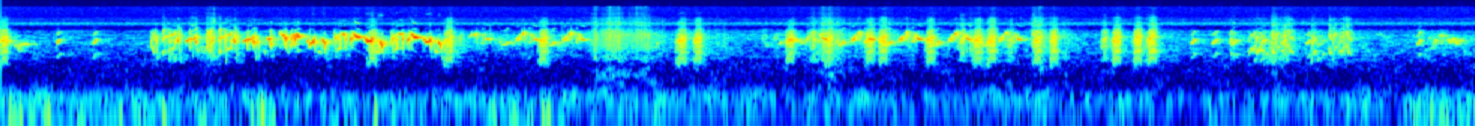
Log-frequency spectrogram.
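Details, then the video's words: Sooty-headed bulbul (kutilang) giving unusual calls for bird luring: long runs of busy, scratchy chatter broken by short clipped chirps and pauses, then a few whistled notes near the end. "kutilang suara aneh"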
